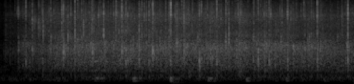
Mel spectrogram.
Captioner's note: audience applauding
